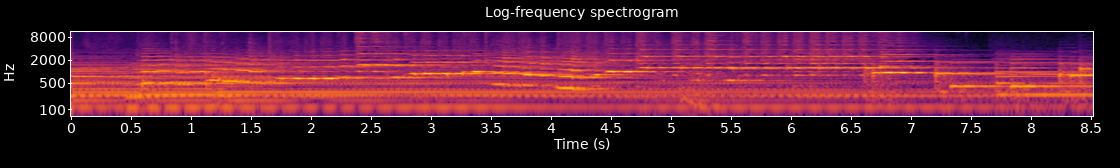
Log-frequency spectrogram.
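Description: Flute and grand piano playing a classical chamber piece together: the flute carries the melody in quick runs of notes and some held notes over the piano accompaniment.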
